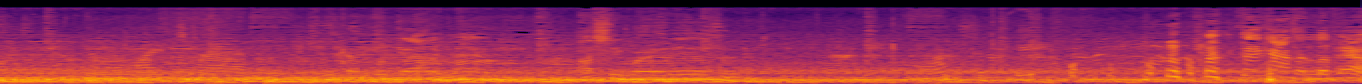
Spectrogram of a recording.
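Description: Steady low rumble of a car's engine and road noise, heard from inside the cabin while driving slowly, with faint voices over it and a few sharp clicks near the end.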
